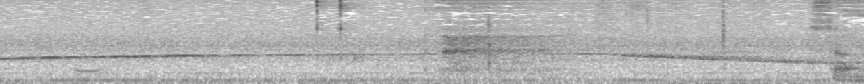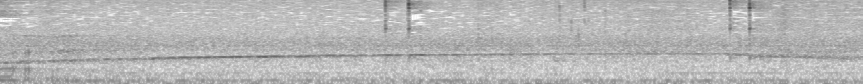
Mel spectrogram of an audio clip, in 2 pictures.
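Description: A siren wailing in the background: a single tone that climbs slowly and then drops quickly, repeating about every five seconds, over a low steady hum.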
